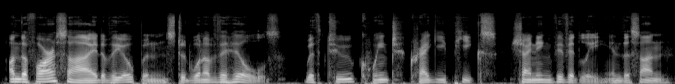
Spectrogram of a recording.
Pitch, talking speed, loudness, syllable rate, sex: 100 Hz, 195 wpm, -19 LUFS, 4.5 syllables/s, male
